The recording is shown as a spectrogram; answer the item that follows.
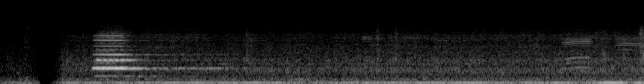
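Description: Train horn sounding one loud blast about a second in, after a brief gap in the sound, then fading away over about a second. A steady low rumble runs underneath.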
